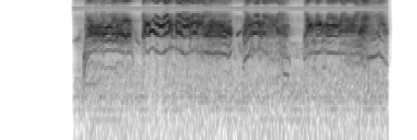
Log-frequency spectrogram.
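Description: Animal calls: four high cries with a wavering pitch, each about a second long with short breaks between, starting about a second in and cutting off sharply near the end.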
